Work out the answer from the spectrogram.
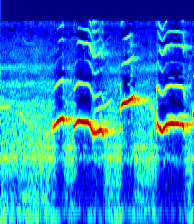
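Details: Oriental magpie-robin giving three loud whistled phrases in two seconds, each a bright note that dips or rises, over a faint low hum.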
